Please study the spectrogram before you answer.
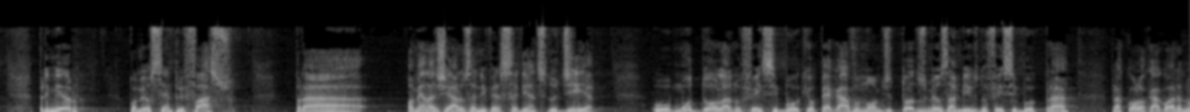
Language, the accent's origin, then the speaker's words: Portuguese; Coromandel, Minas Gerais, Brazil; Eu me lembro, quando eu era menino, eu nasci em Coromandel, era uma cidadezinha pequenininha. Devia ter lá o quê? Sei lá, uns 5, 6 mil habitantes na época, né? Não tinha nenhuma rua asfaltada, nem de paralelepípedo, era tudo de terra.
